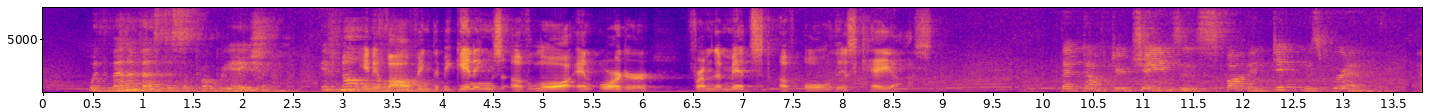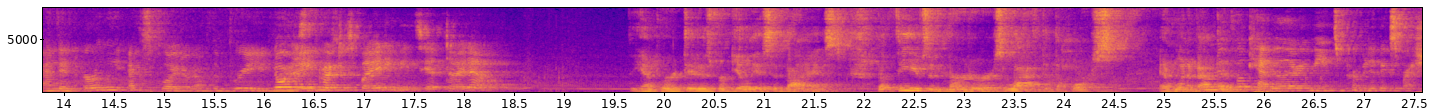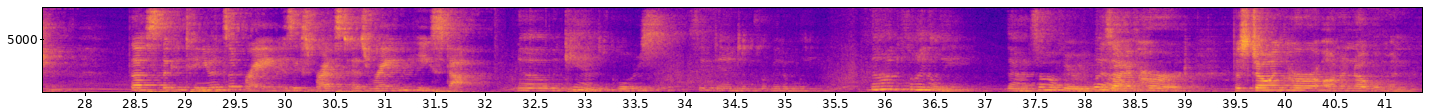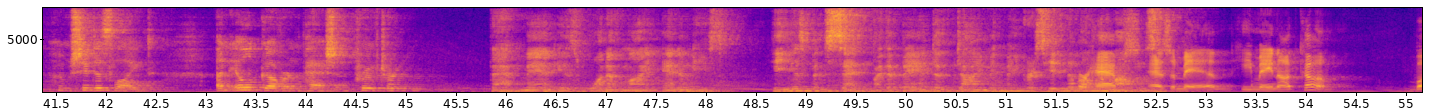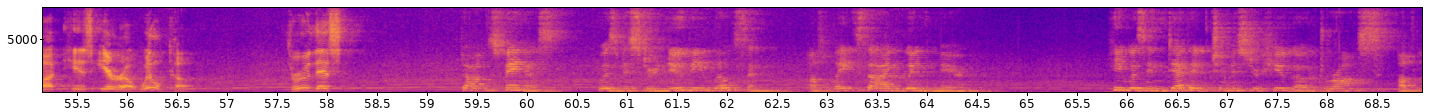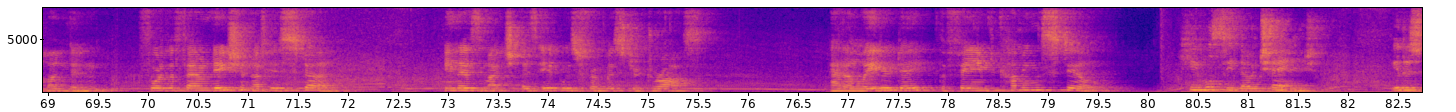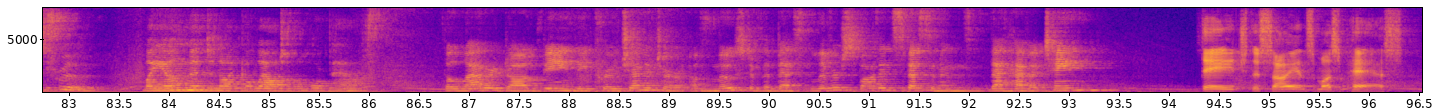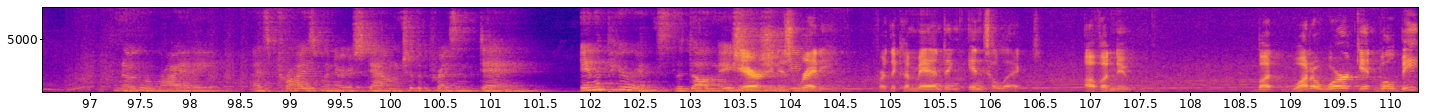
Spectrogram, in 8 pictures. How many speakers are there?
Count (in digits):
9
